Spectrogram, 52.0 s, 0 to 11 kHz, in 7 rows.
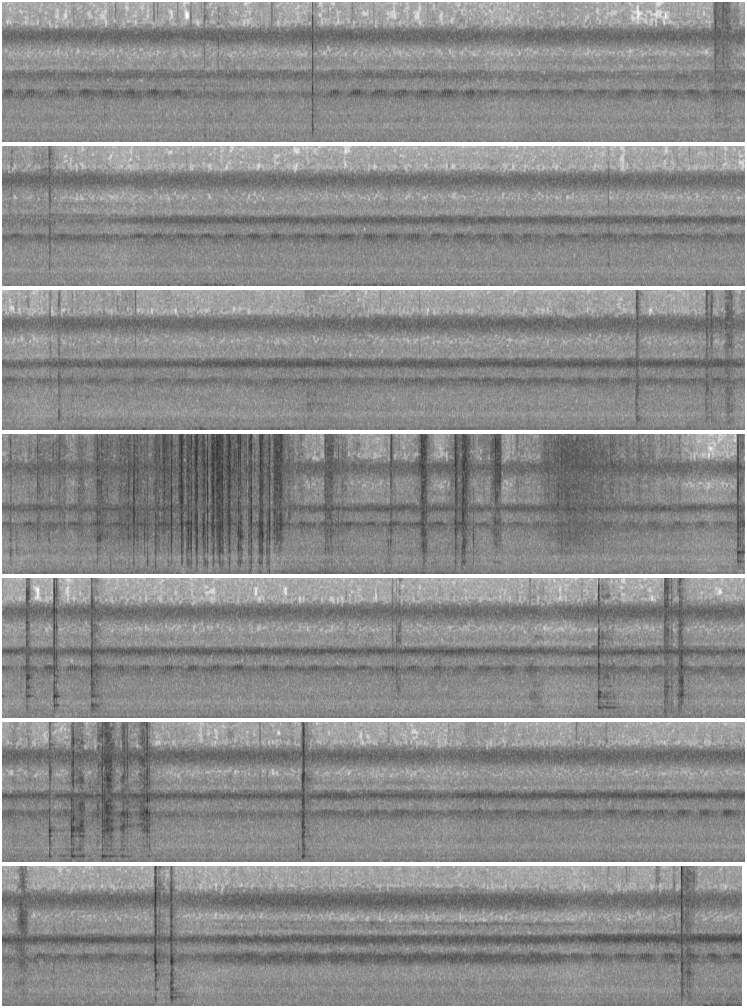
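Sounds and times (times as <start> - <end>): insects singing: 0.0 - 51.9
rustling: 21.9 - 29.2.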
